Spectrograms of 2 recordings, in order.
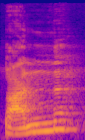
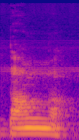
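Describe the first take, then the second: First: The final nasal is made with the tongue tip. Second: The final nasal is made at the back of the mouth. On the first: "en alveolar" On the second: "con velar"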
